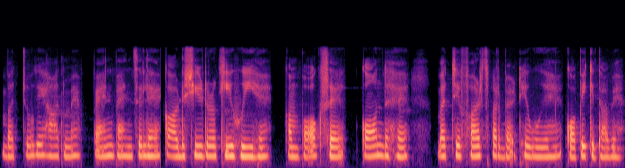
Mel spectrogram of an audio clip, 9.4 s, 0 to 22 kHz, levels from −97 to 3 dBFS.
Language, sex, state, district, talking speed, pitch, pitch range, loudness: Hindi, female, Bihar, Muzaffarpur, 160 wpm, 205 Hz, 200-210 Hz, -19 LUFS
